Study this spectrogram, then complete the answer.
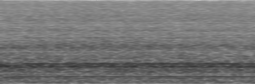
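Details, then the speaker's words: Bridgeport milling machine spindle motor on a newly installed VFD, running back up to speed in reverse: steady hum, constant whine and airy fan rush, no rubbing or rumble; healthy. "up to speed can even flip it in reverse while running it'll come know stop and flip right around"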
